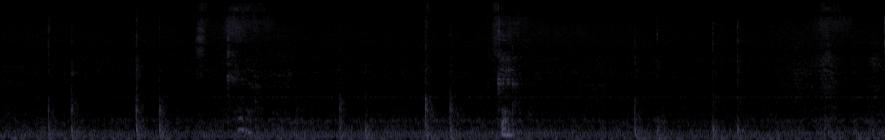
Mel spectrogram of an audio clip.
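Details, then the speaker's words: Chest percussion on the front of the chest during a physical exam, tapping on a finger placed on the chest and comparing both sides at the same spots; symmetric resonant note. "So what it is me just tapping on my finger to make sure that everything sounds the same on both sides, okay?"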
